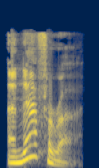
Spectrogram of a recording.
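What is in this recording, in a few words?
"anaphora", British English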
